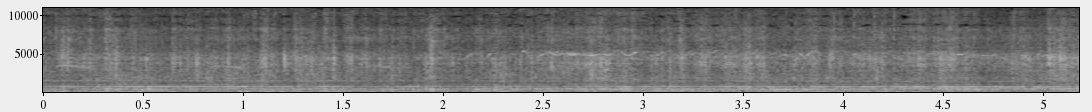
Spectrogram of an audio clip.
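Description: Tyres rumble and crunch over a bumpy dirt road.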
